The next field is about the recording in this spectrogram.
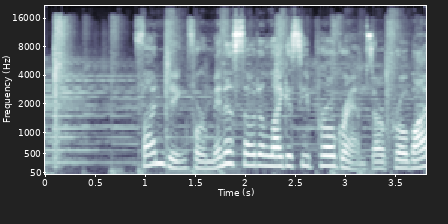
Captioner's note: voiceover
